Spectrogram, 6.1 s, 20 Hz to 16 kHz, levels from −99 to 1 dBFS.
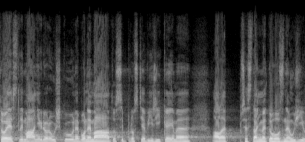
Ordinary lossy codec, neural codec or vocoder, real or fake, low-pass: AAC, 96 kbps; none; real; 14.4 kHz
